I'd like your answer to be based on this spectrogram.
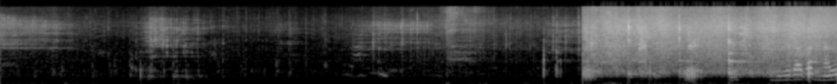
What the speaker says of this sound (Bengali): ভেজে রাখা ঢেঁড়সগুলো আমি দিয়ে দিচ্ছি।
